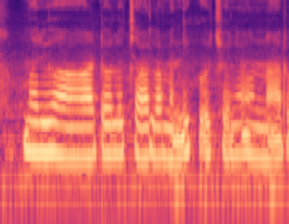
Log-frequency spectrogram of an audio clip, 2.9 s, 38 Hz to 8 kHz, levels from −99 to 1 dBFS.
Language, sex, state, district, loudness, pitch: Telugu, female, Telangana, Adilabad, -12 LUFS, 195 Hz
